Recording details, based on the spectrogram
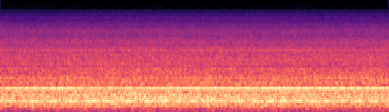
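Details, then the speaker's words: Harley-Davidson Twin Cooled engine that came in running hot with a trouble code, after water pump replacement, during coolant burping at half throttle: steady airy fan rush with two constant whine tones, no rattle or grind; normal fan and pump operation. "So, we're going to turn the bike on. We're going to give it half throttle. And you'll hear the fans come on, too. And that should suck down and pump through the system."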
